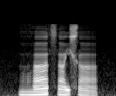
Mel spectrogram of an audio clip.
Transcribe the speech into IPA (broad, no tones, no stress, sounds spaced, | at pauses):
ɦ ã s ã j x ã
